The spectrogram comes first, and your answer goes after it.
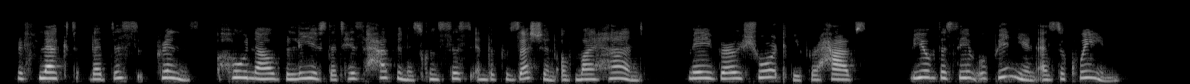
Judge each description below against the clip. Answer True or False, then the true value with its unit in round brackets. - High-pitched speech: True (260 Hz)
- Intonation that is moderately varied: True (4.3 semitones)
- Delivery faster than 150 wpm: False (145 wpm)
